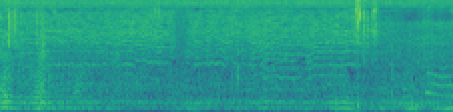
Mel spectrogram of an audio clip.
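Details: Droning of a wild bee colony while honey is gathered from it, a continuous low buzz with stacked harmonics and a few faint whining tones, plus a brief crackle midway.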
